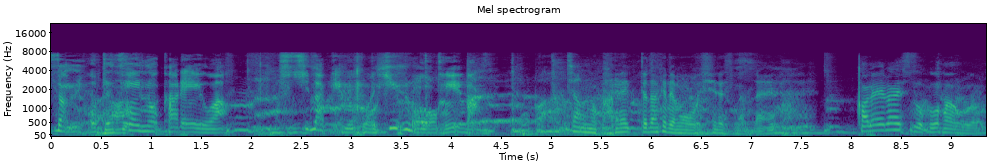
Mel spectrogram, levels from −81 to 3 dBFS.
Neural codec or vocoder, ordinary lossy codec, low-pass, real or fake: codec, 16 kHz, 2 kbps, FreqCodec, larger model; none; none; fake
